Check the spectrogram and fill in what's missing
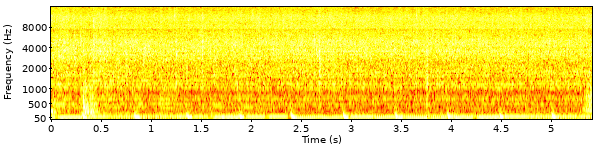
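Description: Meatballs and halloumi fry and sizzle steadily in a pan, with a spoon scraping and stirring in a regular rhythm under a constant hiss, close and alone with no voices.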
